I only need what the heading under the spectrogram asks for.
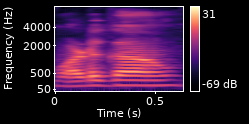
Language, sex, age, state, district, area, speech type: Goan Konkani, male, 18-30, Goa, Murmgao, urban, spontaneous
